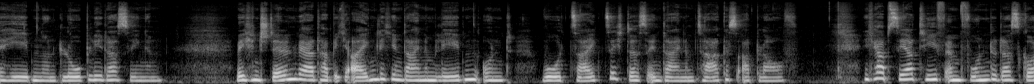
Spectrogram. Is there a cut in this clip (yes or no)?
no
